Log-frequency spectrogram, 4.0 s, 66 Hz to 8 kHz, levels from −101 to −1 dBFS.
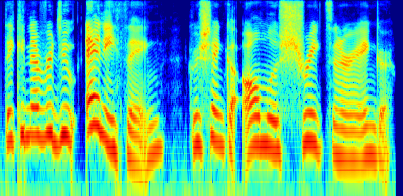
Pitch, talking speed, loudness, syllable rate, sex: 225 Hz, 165 wpm, -19 LUFS, 5.5 syllables/s, female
